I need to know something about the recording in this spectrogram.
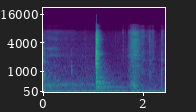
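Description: Handling noise from a handheld camera as it is moved: a short scrape about a second in and a softer rustling swish near the end, over low shop background.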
